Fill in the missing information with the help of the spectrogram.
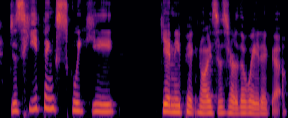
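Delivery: usual speaking voice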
